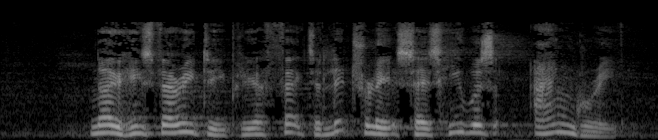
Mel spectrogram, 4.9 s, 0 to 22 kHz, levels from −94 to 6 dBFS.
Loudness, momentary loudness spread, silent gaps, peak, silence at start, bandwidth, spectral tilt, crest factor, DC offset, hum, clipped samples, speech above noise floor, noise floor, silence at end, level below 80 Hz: -41 LUFS; 10 LU; none; -22 dBFS; 0.65 s; 11.5 kHz; -3 dB/octave; 20 dB; under 0.1%; none; under 0.1%; 31 dB; -72 dBFS; 0.25 s; -88 dBFS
